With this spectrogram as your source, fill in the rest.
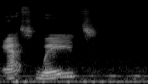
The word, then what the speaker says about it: assuage: Assuage? What's the proper pronunciation for ASSUAGE? Assuage, I think it is. Oh, it's a French word.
